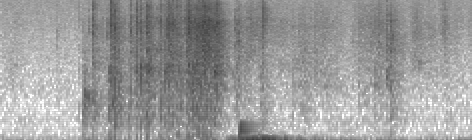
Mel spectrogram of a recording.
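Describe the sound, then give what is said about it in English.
A deck of transparent playing cards is riffle-shuffled: a fast, crisp flutter of snapping cards lasting a couple of seconds, peaking with a soft thump as the halves are pushed together. “All right, one last shuffle here.”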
